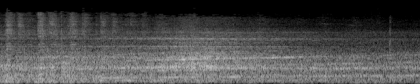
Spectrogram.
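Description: VTA light-rail train pulling out of the station past the platform: a rising whine as it gathers speed and wheels clicking over the track, easing off near the end as it leaves.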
